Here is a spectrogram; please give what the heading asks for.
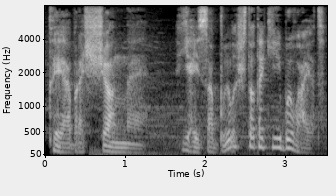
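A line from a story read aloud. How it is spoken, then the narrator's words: Through gritted teeth. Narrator (Russian): процедила гостья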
